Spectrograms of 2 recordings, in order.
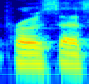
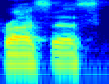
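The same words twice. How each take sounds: First: The word is said with a Canadian pronunciation. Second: The word is said with an American pronunciation. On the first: "there you hear the Canadian in me" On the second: "instead of process"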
